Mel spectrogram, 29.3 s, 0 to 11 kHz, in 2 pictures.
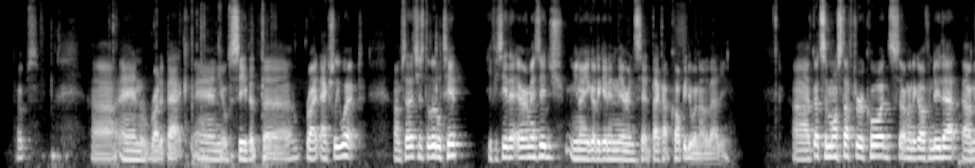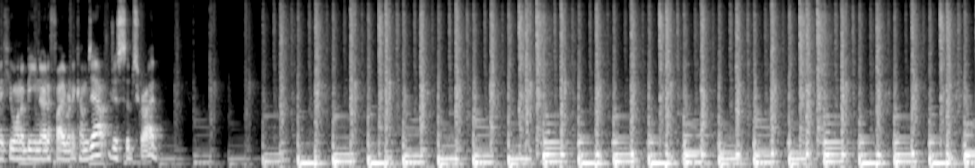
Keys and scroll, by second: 0.0-5.3 typing, 17.9 shift+super+2, 21.8 shift+super+2, 25.8 shift+super+2.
